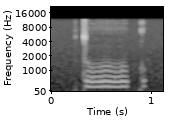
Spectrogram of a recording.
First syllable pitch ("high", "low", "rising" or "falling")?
high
